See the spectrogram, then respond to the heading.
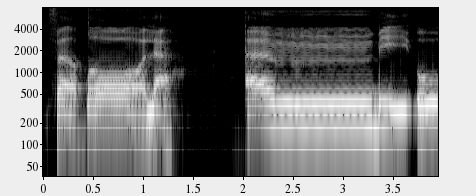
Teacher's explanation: ফাকালা আম্বিউনি, আম এখানে ইকলাব গুন্না, নুন সাকিনের পর ইকলাবের হরফ বা আসছে, এই কারণে এই মিম দ্বারা পরিবর্তন করিয়া গুন্নার সহিত পড়ব। আম্বিউ, উ এক আলিফ টান।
